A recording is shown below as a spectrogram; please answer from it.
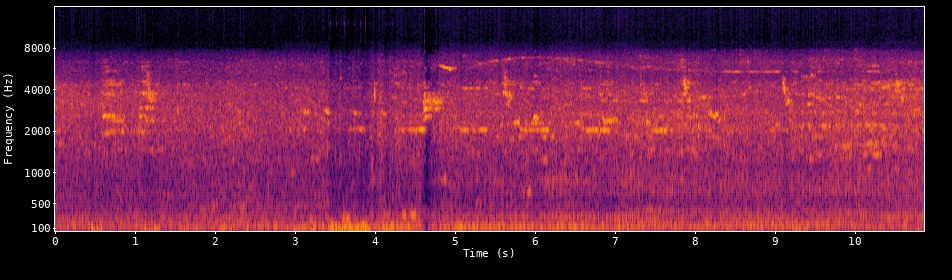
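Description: Street traffic on a busy highway: cars, motorcycles and motorized tricycles passing, making a steady low engine and tyre rumble that swells a little before the halfway point. Short high squeaks come and go over it, with a brief break in the sound about halfway.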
